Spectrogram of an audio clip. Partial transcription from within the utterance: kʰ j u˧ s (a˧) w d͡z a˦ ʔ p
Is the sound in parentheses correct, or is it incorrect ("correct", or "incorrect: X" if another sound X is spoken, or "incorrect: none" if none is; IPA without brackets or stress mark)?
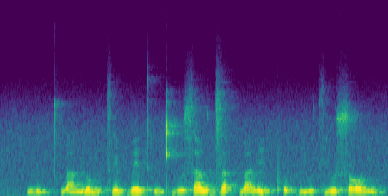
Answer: incorrect: a˦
